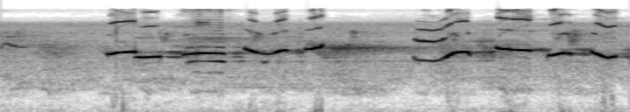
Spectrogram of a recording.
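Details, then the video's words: Oriental magpie-robin (kacer) singing in the ngemplong style, used as therapy to get pet birds singing: clear whistled phrases sliding between high and very high notes, in two bursts separated by a short pause. "KACER NGEMPLONG TERAPI"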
